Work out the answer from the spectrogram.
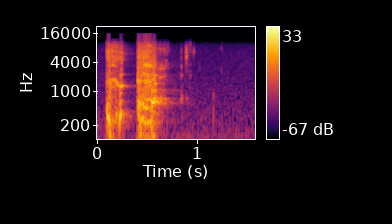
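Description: Two sharp, forceful coughs in quick succession, the second slightly longer and fading into quiet room noise; a plain adult cough.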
